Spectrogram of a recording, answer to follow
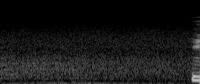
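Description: Faint steady background noise, even and without any distinct sound in it, in a pause between spoken words.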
